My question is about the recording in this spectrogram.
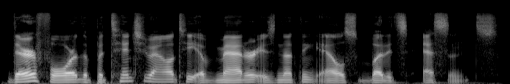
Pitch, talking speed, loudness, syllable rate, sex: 100 Hz, 130 wpm, -21 LUFS, 4.9 syllables/s, male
